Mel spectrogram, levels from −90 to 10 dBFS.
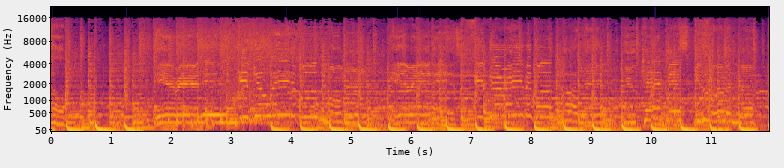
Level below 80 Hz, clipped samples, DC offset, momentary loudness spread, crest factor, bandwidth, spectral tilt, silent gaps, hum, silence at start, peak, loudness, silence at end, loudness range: -14 dBFS; under 0.1%; under 0.1%; 2 LU; 10 dB; 16.5 kHz; -4 dB/octave; none; none; 0 s; 0 dBFS; -10 LUFS; 0 s; 1 LU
